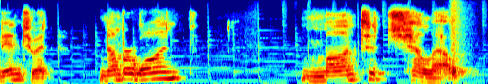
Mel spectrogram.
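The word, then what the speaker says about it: Monticello: into it number one monello monello not Montel for one it's the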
